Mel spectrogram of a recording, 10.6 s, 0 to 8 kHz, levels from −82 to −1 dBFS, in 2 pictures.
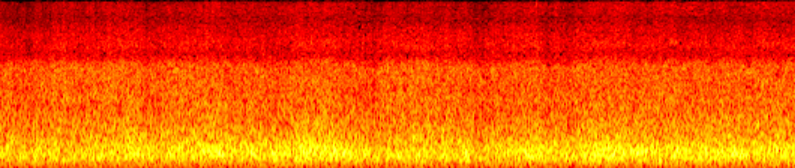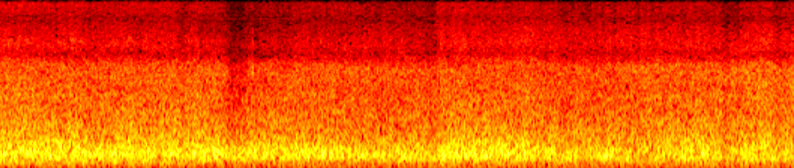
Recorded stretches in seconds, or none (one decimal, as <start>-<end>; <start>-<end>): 0.0-10.6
